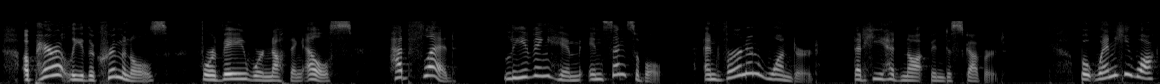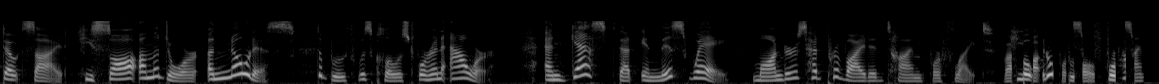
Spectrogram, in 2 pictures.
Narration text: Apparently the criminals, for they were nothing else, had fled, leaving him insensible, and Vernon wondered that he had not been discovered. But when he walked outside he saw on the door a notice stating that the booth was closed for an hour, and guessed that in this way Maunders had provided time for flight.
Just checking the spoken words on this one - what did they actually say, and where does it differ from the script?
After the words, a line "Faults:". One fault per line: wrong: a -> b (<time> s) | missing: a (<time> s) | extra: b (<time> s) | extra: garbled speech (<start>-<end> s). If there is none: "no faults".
Apparently the criminals, for they were nothing else, had fled, leaving him insensible, and Vernon wondered that he had not been discovered. But when he walked outside he saw on the door a notice the booth was closed for an hour, and guessed that in this way Maunders had provided time for flight. [garbled]
Faults:
missing: stating that (14.5 s)
extra: garbled speech (21.6-23.0 s)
